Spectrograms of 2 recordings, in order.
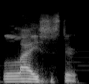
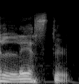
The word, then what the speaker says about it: Leicester: criar um padrão que não é laís ter é lester não ela é se escreve lester é feio lá esperar legal não é leicester é mais legal então não não é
